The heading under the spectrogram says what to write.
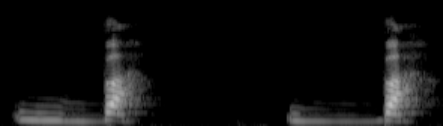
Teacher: First things first, let's talk about the position of your lips. With the B sound, your lips come together and then open like a little pop. It's like a little explosion.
